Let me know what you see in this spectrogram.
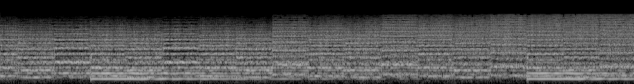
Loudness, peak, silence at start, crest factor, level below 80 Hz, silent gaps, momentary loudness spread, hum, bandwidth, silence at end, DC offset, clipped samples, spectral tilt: -21 LUFS; -10 dBFS; 0 s; 14 dB; -70 dBFS; none; 2 LU; none; 11.5 kHz; 0 s; under 0.1%; under 0.1%; 0 dB/octave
